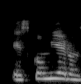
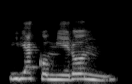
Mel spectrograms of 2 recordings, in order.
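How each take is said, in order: First: Comieron stressed on the middle syllable, no accent on the end; teacher modelling the correct stress. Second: Comieron stressed on the final O, like comierón; teacher demonstrating a wrong accent. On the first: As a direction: say comieron the right way, as a grave word. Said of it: "Si dicen comieron". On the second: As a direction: show the mistake, stressing the last syllable. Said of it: "Si le ponen la O". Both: Shown as a demonstration.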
